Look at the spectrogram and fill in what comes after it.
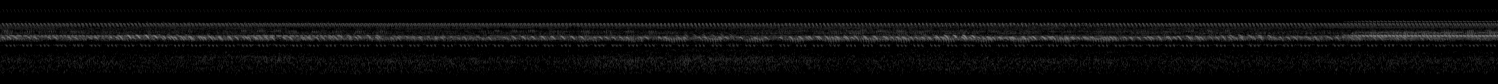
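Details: An insect chorus of bell crickets and other crickets in Narita, Chiba, Japan, recorded on a TASCAM Portacapture X8. Many high, buzzy pulsing trills blend into a continuous ring, and a nearer singer grows louder at the end.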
